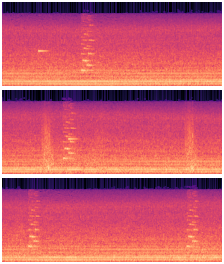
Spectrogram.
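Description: A jet ski engine drones steadily.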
